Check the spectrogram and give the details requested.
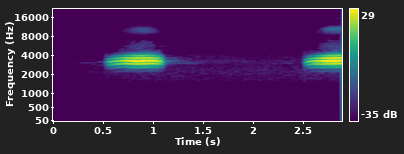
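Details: Brambling giving two long, drawn-out buzzy notes, each about half a second long, two seconds apart, steady and harsh in a fairly high pitch, with silence between them.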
